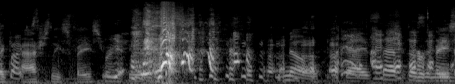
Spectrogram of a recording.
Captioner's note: laughter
